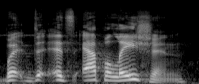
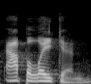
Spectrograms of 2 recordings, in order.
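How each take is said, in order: First: Appalachian said with the third syllable as "latch", rising; Appalachian said the Chicago way, "a-pa-latch-un"; Appalachian with a "latch" sound. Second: Appalachian said with a long "lay" in the third syllable; Appalachian said the Pennsylvania way, "a-pa-lay-kun"; Appalachian with a "lay" sound. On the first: Host corrects his friend's pronunciation. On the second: Friend tells the host the proper pronunciation. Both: Shown as a demonstration. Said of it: "It's pronounced Appalachian".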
